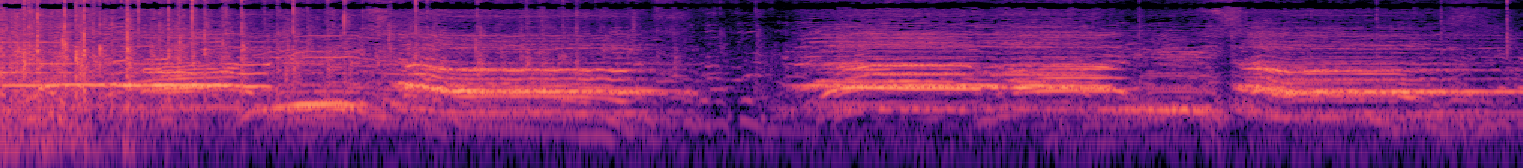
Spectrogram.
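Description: Maidstone United away supporters chanting in unison, men's voices close by, in three long drawn-out calls, with clapping near the start.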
